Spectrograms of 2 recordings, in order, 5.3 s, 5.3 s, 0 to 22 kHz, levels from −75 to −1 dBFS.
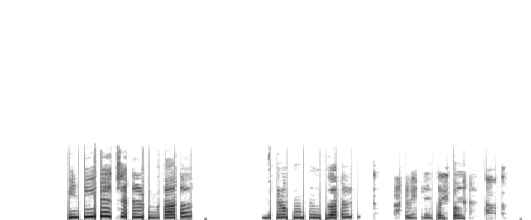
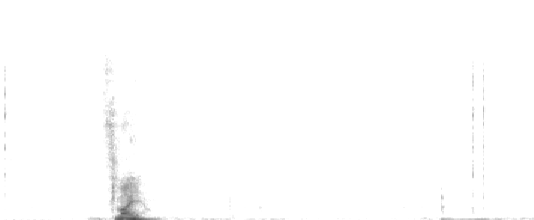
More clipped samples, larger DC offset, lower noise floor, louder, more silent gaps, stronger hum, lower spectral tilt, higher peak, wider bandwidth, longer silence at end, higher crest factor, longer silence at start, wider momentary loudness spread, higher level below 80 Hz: neither; neither; first, under -90 dBFS vs -79 dBFS; first, -19 LUFS vs -33 LUFS; first, 2.08-2.62 s, 3.62-3.73 s, 3.81-3.92 s, 4.80-4.85 s vs none; neither; second, -4.5 dB/octave vs -6 dB/octave; first, -4 dBFS vs -18 dBFS; second, 7.6 kHz vs 16 kHz; second, 0.25 s vs 0.9 s; second, 16 dB vs 24 dB; second, 0.7 s vs 1.05 s; second, 20 LU vs 26 LU; first, -56 dBFS vs -74 dBFS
